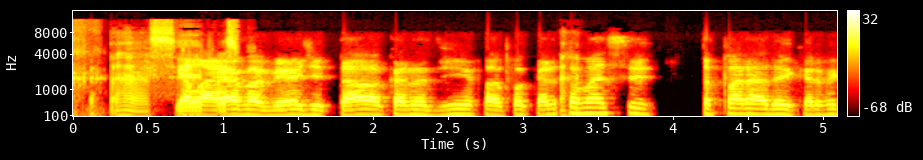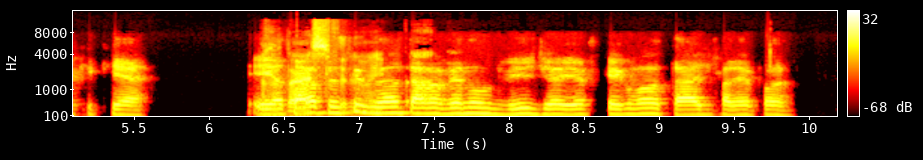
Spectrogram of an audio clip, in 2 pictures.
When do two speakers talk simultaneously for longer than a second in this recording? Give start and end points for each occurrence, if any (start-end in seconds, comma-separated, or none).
6.3-7.7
